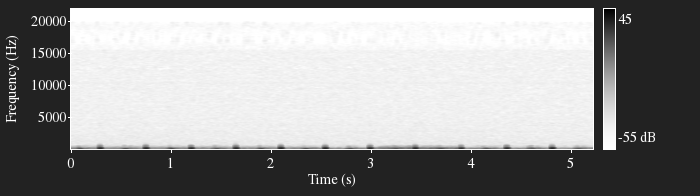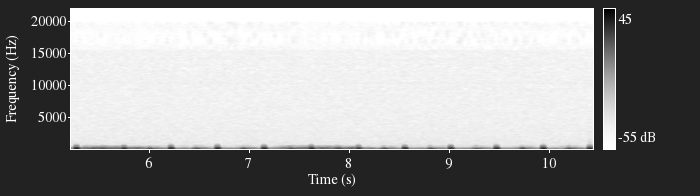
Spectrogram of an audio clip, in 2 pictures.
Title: very visible heart murmur and arrhythmia~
